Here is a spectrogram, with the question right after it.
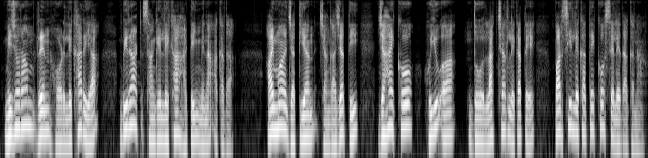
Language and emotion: Santali, neutral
